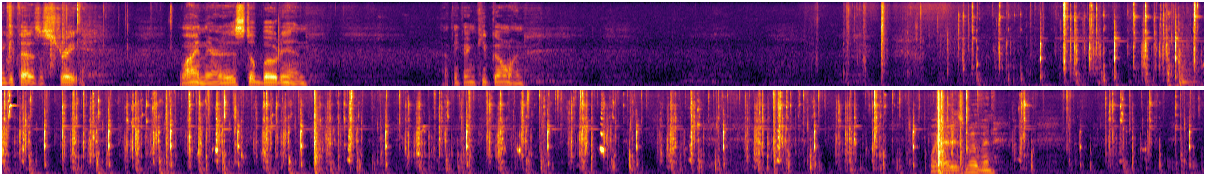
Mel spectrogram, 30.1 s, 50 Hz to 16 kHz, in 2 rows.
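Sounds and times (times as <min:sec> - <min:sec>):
hydraulic ram pump clicking: 0:11.8 - 0:30.0.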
